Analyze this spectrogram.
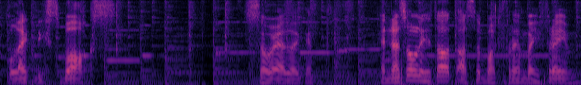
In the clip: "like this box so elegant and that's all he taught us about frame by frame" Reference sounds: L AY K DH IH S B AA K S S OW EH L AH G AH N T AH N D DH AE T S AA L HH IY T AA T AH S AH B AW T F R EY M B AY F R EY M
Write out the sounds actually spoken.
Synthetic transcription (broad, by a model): L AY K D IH S B AA K S S OW EH L AH G AH N T AH N D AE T S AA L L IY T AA T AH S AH B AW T F R EY M B AY F R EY M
